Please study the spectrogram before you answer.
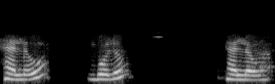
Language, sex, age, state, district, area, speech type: Gujarati, female, 18-30, Gujarat, Junagadh, urban, conversation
